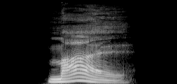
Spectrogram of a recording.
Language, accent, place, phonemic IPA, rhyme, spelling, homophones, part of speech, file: German, Germany, Berlin, /maːl/, -aːl, mahl, mal / Mal / Mahl, verb, De-mahl.ogg
- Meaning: 1. singular imperative of mahlen 2. first-person singular present of mahlen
